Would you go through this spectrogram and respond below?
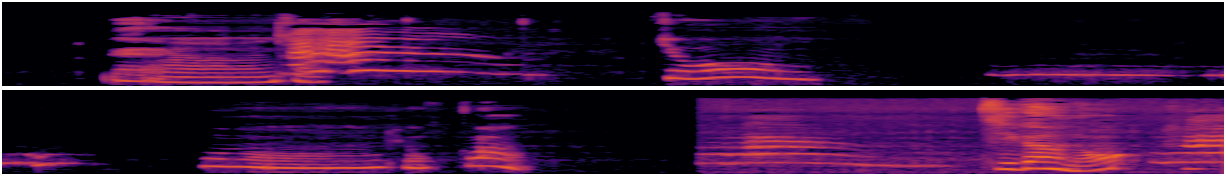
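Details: ['Domestic cat that loves being held, cuddled like a baby against its owner, then wanting to get down and angrily meowing. Loud drawn-out harmonic meows with bending pitch, several in a row separated by short pauses, some rising and wavering, indoors.']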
